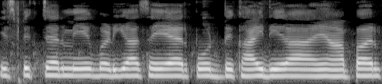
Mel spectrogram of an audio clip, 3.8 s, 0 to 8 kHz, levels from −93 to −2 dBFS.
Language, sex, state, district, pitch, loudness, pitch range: Hindi, female, Uttar Pradesh, Etah, 205 Hz, -20 LUFS, 200-205 Hz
